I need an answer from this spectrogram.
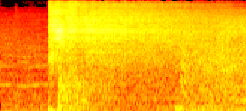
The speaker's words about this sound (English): A burst of air blew out the back of the balloon, blowing away the air bikes and sending the airship blasting out of the city.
